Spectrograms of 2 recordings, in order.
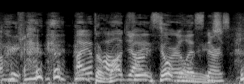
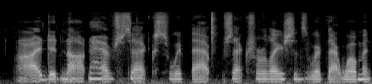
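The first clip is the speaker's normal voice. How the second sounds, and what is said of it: Bill Clinton impression, old grandfatherly. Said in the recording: “your Bill Clinton impersonation ... It was like a grandfather ... from ... 1950s ... Sitcom.”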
